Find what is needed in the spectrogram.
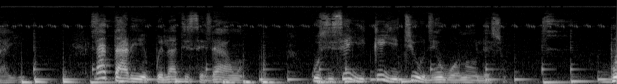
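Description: A steady, high chirping in a rapid, even pulse, under people speaking and a low, steady hum.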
